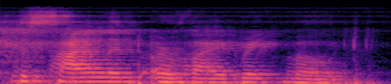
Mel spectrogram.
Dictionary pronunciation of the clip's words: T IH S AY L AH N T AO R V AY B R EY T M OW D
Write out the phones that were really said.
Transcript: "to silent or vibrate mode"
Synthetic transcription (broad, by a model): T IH S AY L AH N T AO R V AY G R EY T M OW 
